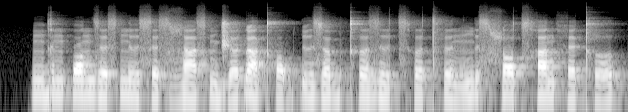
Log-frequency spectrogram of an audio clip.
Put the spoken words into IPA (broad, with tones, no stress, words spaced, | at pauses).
ŋɡɘ˦npɔ˦nzɘ˨˩˦snɨ˨˩˦ sɘ˩sɮa˨˩˦snd͡ʒœ˩˥ ɗa˩˥kʰɔ˩bɗɨ˥˨zœ˦b kʰə˩˥zɨ˩t͡sʰə˩˥tʰɘ˨˩˦n ŋɨ˦sɬɔ˦t͡sʰa˦n hɛ˩˥kʰɤ˩˥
